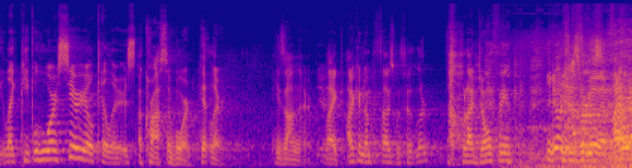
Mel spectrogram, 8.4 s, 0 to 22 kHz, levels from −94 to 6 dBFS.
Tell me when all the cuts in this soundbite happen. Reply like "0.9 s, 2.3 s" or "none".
1.7 s, 4.5 s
